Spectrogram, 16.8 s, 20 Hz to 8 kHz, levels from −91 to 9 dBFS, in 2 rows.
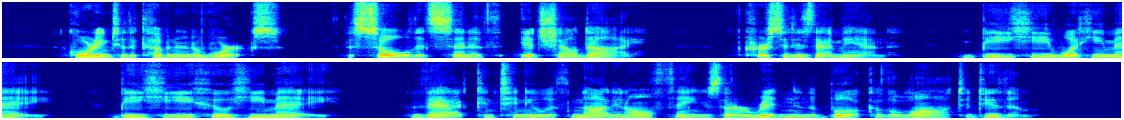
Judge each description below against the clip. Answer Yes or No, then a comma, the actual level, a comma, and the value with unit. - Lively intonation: No, average, 3.7 semitones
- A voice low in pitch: Yes, low, 130 Hz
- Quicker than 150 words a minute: Yes, average, 160 wpm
